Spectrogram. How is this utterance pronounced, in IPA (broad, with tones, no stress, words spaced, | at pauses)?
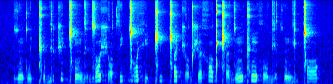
zũ˩twi˩ǁu˩ɡʲo˥ t͡ʃɨ˥ǀʰõ˩ dɨ˩d͡zɔ˥ ʃɔ˩t͡si˥ɡ͡ǀɔ˥xʲɨ˩ ǁi˥ǁɐ˥t͡ʃɔ˩dʃɐ˥ xɔ˥d ǁɐ˩d͡zũ˥ǁũ˥ xo˩ɡʲɐ˩t͡sũ˩ɡʲɨ˥ ǀɔ˥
